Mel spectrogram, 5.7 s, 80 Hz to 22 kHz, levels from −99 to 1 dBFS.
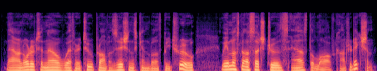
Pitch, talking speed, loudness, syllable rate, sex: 115 Hz, 235 wpm, -17 LUFS, 6.0 syllables/s, male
